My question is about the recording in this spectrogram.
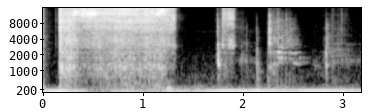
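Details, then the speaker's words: Suzuki Wagon R kei car A/C recharge: long steady hiss for about a second as the can tap clicks onto the fitting, more than the expected brief puff; refrigerant escaping at the fitting, suspected. "All right. A little more hissing than I had hoped for."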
